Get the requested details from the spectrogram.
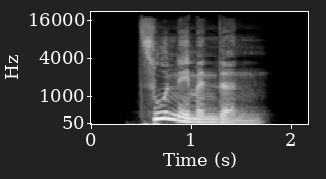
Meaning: inflection of zunehmend: 1. strong genitive masculine/neuter singular 2. weak/mixed genitive/dative all-gender singular 3. strong/weak/mixed accusative masculine singular 4. strong dative plural
- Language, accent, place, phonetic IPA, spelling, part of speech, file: German, Germany, Berlin, [ˈt͡suːneːməndn̩], zunehmenden, adjective, De-zunehmenden.ogg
